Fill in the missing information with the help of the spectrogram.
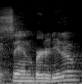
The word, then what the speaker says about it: San Bernardino: This is near San Bernardino County. Am I pronouncing that right? – San Bernardino? – Yeah, Bernardino.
